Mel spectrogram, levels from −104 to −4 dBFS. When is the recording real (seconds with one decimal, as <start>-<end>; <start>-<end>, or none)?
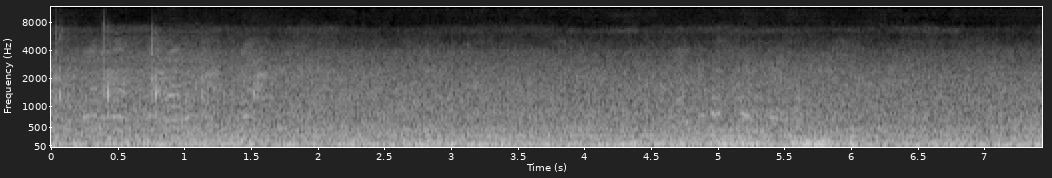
2.2-4.4; 6.3-6.8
